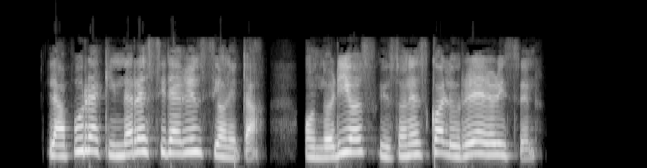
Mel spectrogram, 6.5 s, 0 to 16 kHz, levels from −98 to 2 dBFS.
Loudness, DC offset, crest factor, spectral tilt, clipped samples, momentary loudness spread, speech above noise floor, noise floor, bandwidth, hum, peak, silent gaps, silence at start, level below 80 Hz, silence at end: -13 LUFS; under 0.1%; 14 dB; -6.5 dB/octave; under 0.1%; 10 LU; over 77 dB; under -90 dBFS; 7.4 kHz; none; 0 dBFS; 2.97-3.04 s; 0.5 s; -60 dBFS; 1.15 s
